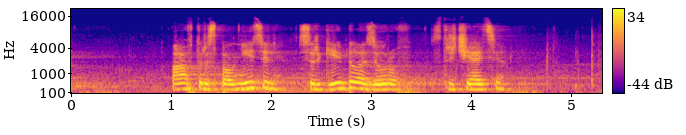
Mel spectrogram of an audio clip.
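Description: A woman sings through a microphone outdoors.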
